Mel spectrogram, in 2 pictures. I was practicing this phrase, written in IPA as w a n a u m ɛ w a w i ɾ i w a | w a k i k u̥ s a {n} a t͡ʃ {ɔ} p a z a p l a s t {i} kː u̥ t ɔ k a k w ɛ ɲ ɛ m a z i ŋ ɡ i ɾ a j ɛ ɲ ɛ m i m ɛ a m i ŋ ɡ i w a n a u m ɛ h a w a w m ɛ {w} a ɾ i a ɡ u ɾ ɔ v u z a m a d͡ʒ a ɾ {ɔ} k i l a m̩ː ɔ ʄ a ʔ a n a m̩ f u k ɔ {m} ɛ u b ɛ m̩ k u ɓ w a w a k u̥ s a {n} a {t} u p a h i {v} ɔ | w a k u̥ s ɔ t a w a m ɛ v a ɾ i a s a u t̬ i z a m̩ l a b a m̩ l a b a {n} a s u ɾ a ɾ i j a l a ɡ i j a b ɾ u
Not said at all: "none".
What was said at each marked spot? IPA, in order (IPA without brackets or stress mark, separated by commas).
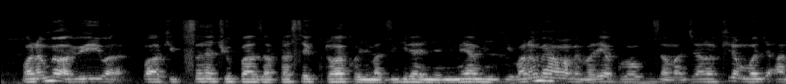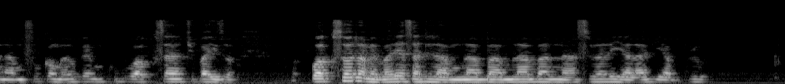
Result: ɲ, u, i, v, ɔ, m, ɲ, t͡ʃ, z, n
